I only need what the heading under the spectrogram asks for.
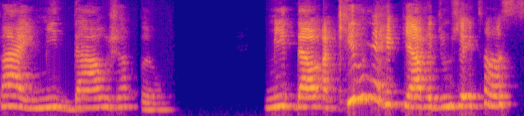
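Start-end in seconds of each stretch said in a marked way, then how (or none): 0.0-3.2 mock vibrant, drawn-out prayerful intonation. Speaker retells a woman starting to pray aloud, imitating a vibrant prayer. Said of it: "com uma entonação tão vibrante".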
